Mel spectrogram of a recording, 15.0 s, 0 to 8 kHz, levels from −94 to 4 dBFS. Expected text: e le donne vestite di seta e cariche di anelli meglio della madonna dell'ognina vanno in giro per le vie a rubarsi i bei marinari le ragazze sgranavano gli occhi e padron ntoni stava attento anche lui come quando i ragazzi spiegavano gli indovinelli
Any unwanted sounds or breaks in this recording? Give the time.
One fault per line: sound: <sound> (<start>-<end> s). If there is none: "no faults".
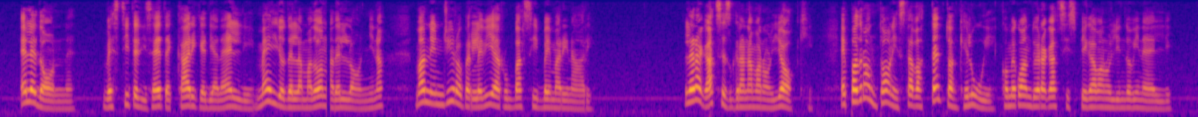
sound: dropout (4.1-4.1 s)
